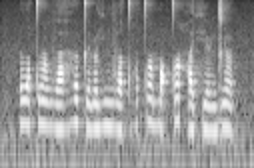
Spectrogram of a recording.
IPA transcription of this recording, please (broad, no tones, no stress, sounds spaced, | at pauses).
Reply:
l ɤ tˤ l ɛ̃ v a ɦ ə t̪ ɛ ɳ o vʲ ə̃ vʲ ə tˤ ɦ ə tˤ ɛ̃ m ɛ ʔ tˤ ə̃ h a fʲ ɤ ɳ d͡ʑ ə̃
